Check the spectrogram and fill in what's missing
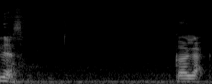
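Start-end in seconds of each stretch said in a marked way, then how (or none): none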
